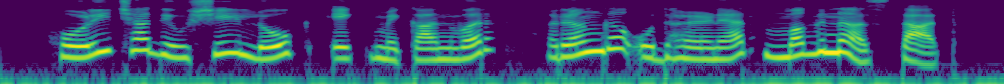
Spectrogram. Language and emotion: Marathi, neutral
